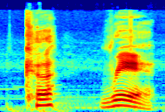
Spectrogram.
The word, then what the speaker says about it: career: life that's your career pronunciation cut that is a schwa career and then okay let's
